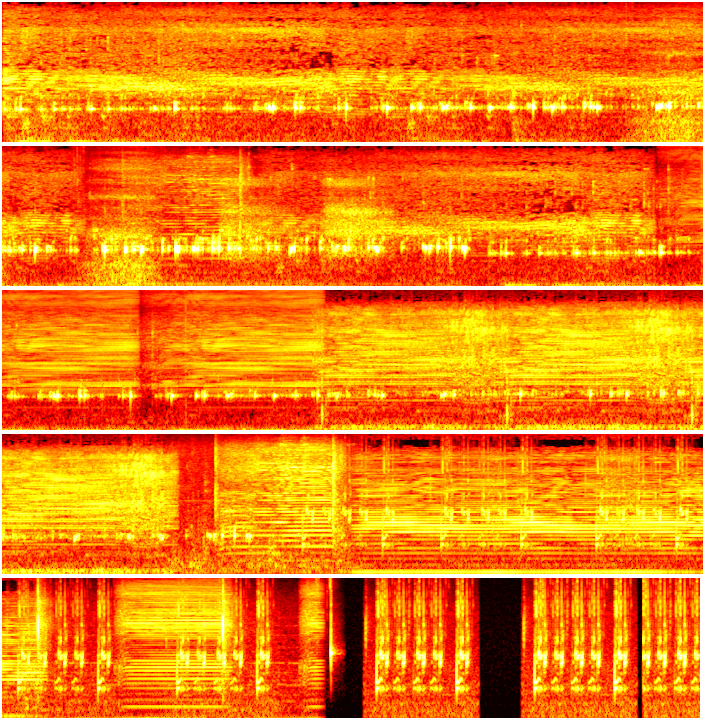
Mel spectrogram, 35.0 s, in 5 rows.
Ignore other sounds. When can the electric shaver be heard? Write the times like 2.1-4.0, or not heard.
0.0-31.3.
